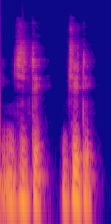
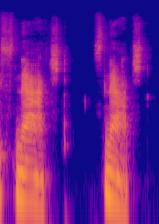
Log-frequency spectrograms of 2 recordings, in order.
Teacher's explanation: So its ending sound is going to be cht, cht. And keep in mind, once again, these sounds are actually voiceless consonants. So cht, don't say jd, jd.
